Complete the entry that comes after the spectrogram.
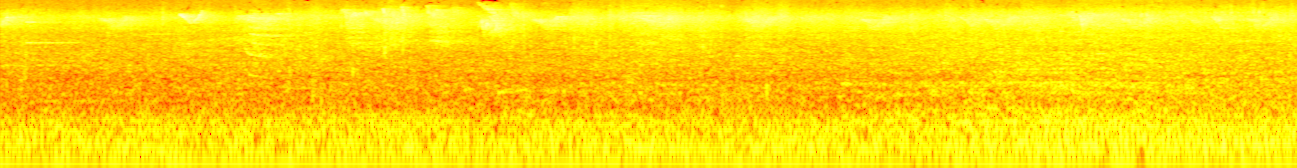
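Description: Birds chirping, repeated short high calls about once a second, over a steady low rumble.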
